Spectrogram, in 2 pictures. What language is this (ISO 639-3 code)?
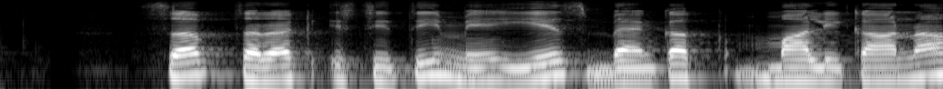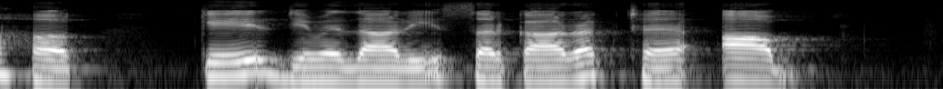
mai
